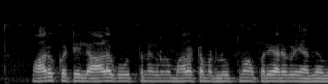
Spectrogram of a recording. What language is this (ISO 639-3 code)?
kan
